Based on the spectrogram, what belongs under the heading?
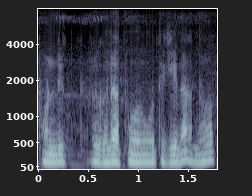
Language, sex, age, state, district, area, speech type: Santali, male, 45-60, Odisha, Mayurbhanj, rural, spontaneous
